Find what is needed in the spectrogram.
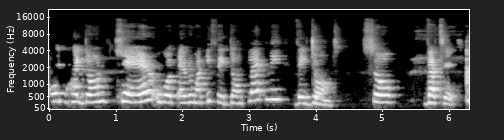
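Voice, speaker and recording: Speaking with a Greek accent, a woman has a high pitch and lively intonation. Her pace is very slow. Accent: Greek accent, non-native English. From Greece. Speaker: life coach. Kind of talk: interview. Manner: halting.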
